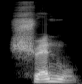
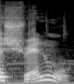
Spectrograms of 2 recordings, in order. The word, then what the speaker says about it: Xuanwu: because today's topic will be about the famous shren gate incident the shren gate incident is set in the year 626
